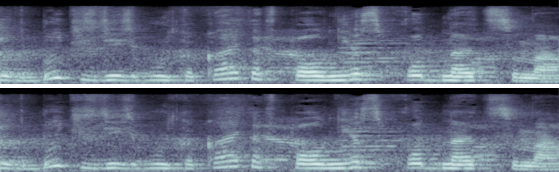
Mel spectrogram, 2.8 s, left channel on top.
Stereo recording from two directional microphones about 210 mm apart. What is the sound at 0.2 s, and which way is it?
Speech, 5° left (ahead or behind).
